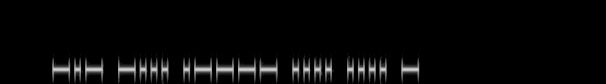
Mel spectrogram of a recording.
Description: Morse code, heard as a keyed tone, about 22 wpm, 700 Hz. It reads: KB1HHT
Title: USA Call Signs - 6 Characters - Repeated 3x - 22wpm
